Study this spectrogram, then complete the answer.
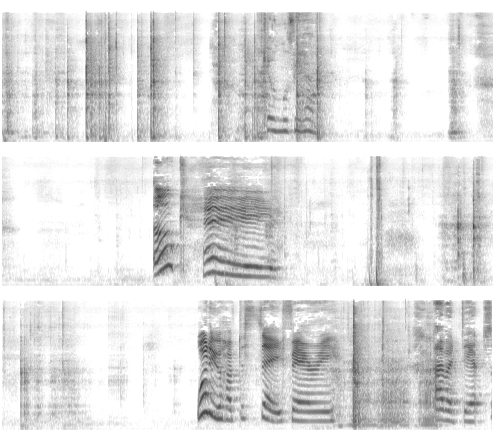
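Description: Plastic toys knock and tap against a wooden floor.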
